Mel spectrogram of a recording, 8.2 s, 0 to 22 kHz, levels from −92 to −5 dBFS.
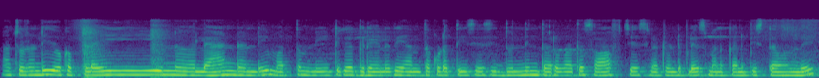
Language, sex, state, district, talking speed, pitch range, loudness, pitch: Telugu, female, Telangana, Nalgonda, 155 wpm, 175-185 Hz, -27 LUFS, 180 Hz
